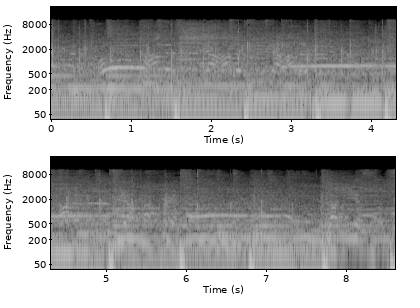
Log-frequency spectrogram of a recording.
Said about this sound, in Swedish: Ska vi bara ta och jubla lite grann inför Herren och höja lov till honom? Halleluja!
